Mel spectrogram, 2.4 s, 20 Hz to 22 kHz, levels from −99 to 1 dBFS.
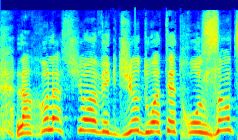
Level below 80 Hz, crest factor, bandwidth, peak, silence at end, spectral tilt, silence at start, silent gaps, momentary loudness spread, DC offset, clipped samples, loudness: -58 dBFS; 14 dB; 17 kHz; -4 dBFS; 0 s; -3.5 dB/octave; 0 s; none; 3 LU; under 0.1%; under 0.1%; -19 LUFS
